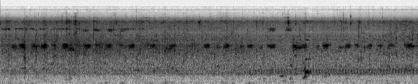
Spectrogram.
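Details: Frogs from a field, reportedly very many of them, calling in short bright tonal croaks repeated about every half second over a steady hissing background chorus, with one louder lower note near the end.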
